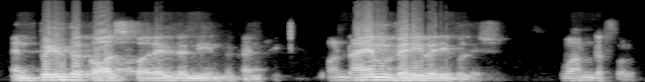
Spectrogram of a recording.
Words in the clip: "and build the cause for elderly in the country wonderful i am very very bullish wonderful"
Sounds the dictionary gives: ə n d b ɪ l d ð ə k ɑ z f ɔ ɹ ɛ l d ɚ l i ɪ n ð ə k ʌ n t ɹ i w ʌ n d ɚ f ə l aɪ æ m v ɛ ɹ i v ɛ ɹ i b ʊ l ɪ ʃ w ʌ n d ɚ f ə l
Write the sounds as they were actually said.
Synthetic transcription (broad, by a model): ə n d b ɪ l d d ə k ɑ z f ɔ ɹ ɛ l d ɚ l i ɪ n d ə k ʌ n t ɹ i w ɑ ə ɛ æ m v ɛ ɹ i v ɛ ɹ i b ʊ l ɪ ʃ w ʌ n d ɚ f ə l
